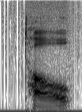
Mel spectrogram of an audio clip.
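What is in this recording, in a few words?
"tou", Chinese, third tone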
